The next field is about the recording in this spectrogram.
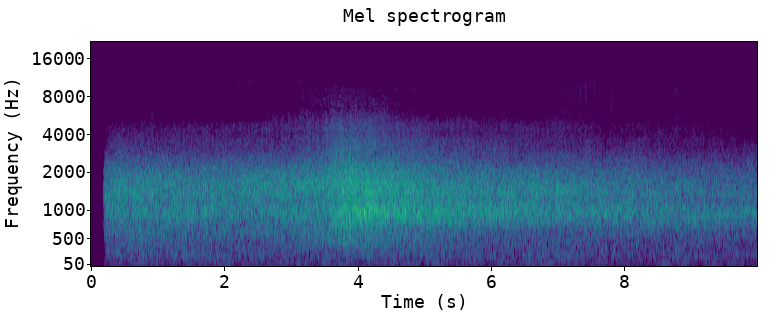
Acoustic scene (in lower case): street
